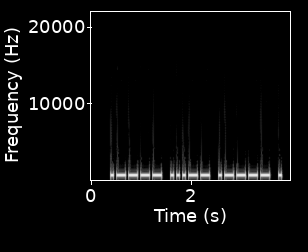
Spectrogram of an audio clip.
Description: Morse code, heard as a keyed tone, about 20 wpm, 700 Hz. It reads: 131E
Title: Four Letter-Number Combinations - 20wpm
